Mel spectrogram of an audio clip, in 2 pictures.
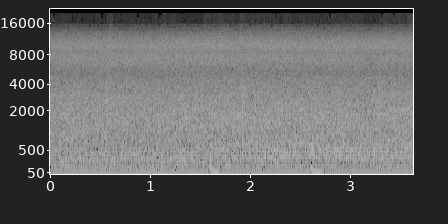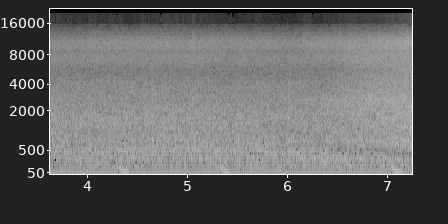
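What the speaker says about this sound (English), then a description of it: "Epic waterfalls." A waterfall pours in a steady, loud, broadband roar that fills the scene without pause, with a few low thumps of wind on the microphone.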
